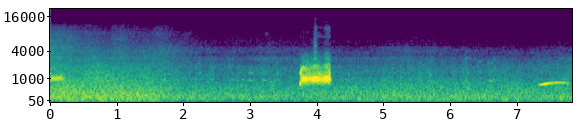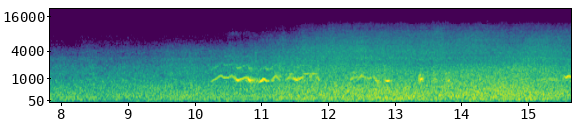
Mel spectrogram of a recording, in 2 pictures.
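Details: Seal pups on a beach: one loud, abrupt cry stands out early, followed later by a short low moan and a run of quavering, warbling calls, all set against constant rolling surf.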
